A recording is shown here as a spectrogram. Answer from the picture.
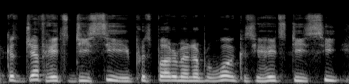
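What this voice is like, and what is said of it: Imitating the show's listeners. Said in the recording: “Good impression of our listeners”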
